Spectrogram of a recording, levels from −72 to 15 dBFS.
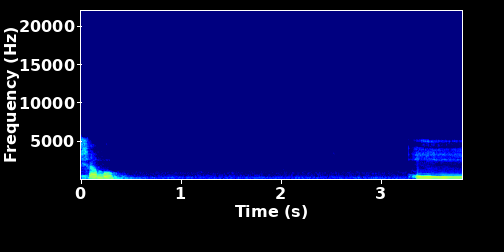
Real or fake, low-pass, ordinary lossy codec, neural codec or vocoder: real; 5.4 kHz; none; none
